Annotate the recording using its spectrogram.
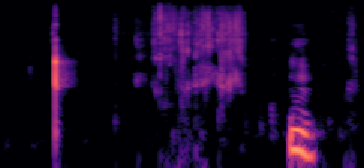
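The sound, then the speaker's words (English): A sharp crisp bite into a seaweed snack, then about a second of dry, crackly crunching, ending with a brief low hum and a tiny final click. “So flavorful. It's like the ocean's chips.”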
